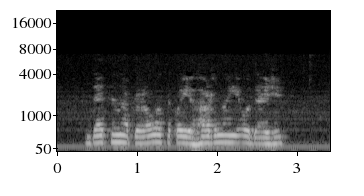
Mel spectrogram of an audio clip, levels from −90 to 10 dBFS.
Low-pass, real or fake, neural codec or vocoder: 7.2 kHz; real; none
